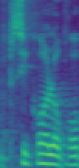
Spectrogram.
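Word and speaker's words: psicólogo: questa parola della psicologia perché la p davanti alla esse non si legge qui investirà soi psicologo ozsoy si colloca quindi sono psicologo psicologo oppure il trap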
